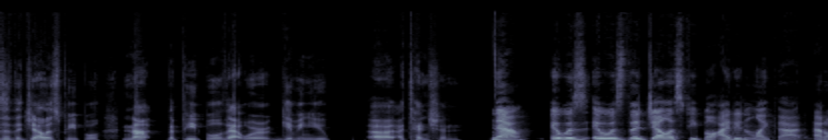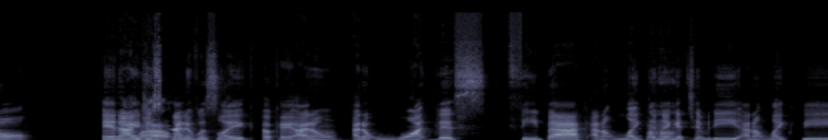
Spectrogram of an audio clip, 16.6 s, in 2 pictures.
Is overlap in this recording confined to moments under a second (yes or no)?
yes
